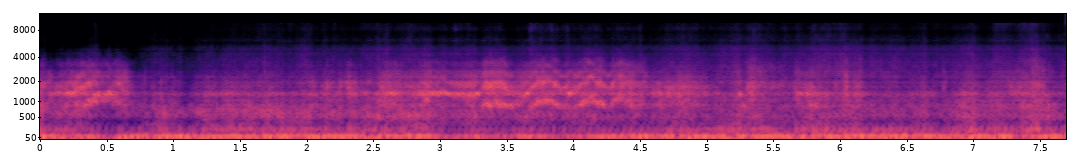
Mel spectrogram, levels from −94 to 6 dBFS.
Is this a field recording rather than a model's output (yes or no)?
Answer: no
